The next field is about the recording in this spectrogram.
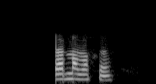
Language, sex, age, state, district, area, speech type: Odia, female, 45-60, Odisha, Angul, rural, conversation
